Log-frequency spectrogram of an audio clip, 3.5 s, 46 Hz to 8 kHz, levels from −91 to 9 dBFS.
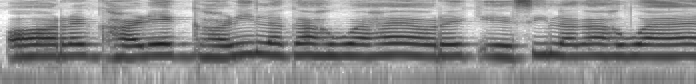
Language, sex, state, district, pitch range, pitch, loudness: Hindi, male, Jharkhand, Garhwa, 255-270 Hz, 260 Hz, -13 LUFS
